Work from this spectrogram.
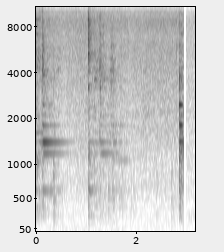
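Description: Vegetables are sautéed in a pan for egg noodles with a soft frying sizzle, a few sharp scrapes and clinks of the stirring utensil, close by, and no talking.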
